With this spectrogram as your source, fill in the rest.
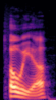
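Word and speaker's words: Toia: You got pronounced that correctly. It's to uh yeah toya.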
